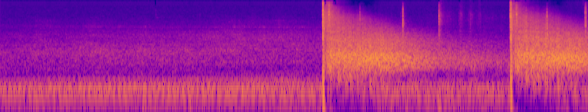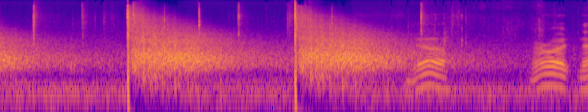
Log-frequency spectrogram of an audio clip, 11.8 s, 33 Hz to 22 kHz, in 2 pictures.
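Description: A 10 millimeter pistol fired at targets outdoors, four loud separate shots a couple of seconds apart, each followed by a long rolling echo, with a brief voice near the end.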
